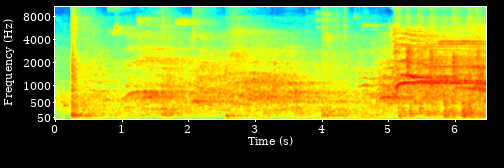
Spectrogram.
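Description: A volleyball served with a sharp smack about a quarter second in, followed by spectators and players calling out in a large gym. About five seconds in, the voices grow louder into shouting and cheering as the rally ends.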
